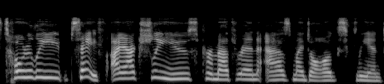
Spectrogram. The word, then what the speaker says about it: permethrin: So the fact that you can use, can you pronounce the name one more time? Permethrin?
